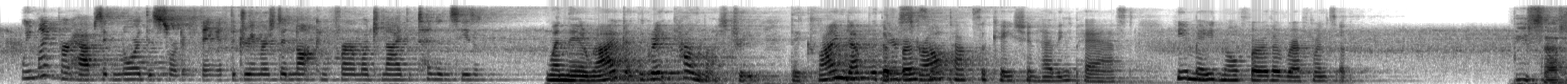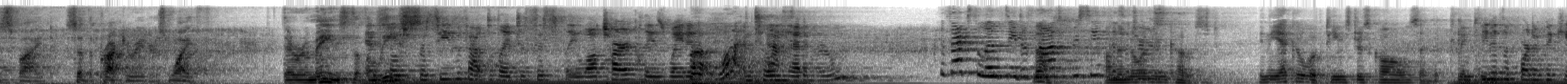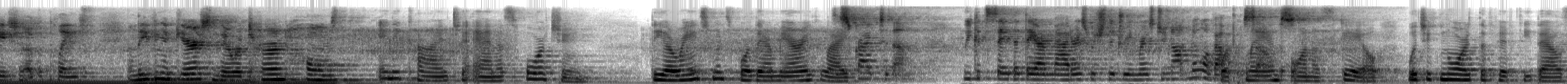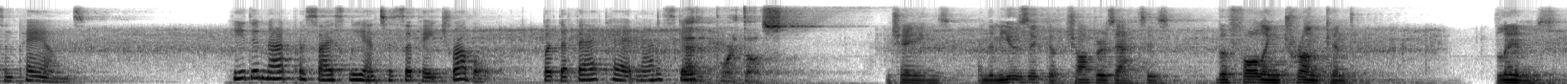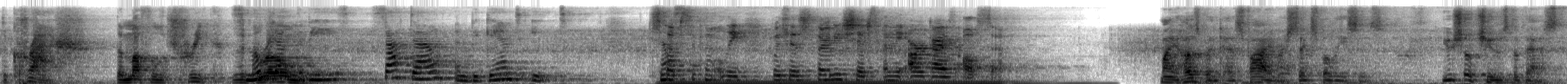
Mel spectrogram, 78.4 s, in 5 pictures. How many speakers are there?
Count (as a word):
seven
